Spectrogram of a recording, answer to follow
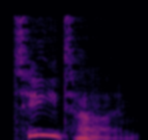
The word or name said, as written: teatime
